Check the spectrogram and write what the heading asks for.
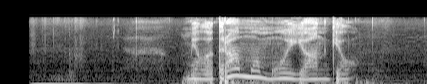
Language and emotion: Russian, sad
